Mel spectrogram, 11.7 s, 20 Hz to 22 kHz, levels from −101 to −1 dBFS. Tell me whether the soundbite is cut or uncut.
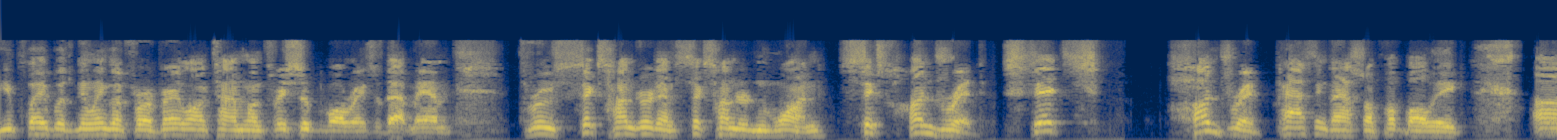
cut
